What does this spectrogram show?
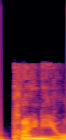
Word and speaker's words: pineal: And the 10 we're talking about are your pituitary, hypothalammus, pineal gland, or pineal depending on who taught you how to say it, thyroid, parathyroid, thymus, adrenals, pancreas, and ovaries or testing.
